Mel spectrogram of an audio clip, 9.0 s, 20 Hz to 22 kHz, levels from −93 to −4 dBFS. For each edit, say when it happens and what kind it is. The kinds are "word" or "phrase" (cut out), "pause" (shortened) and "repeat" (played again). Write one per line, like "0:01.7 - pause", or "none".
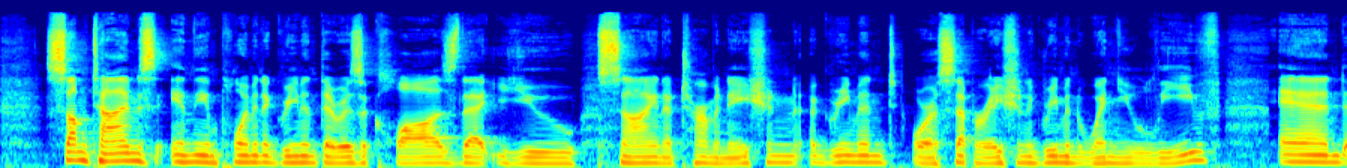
0:04.0 - word
0:06.0 - pause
